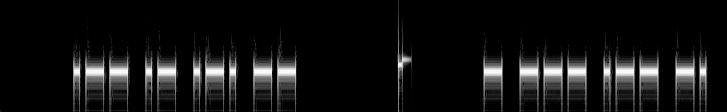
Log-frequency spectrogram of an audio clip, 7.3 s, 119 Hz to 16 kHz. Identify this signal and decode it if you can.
Morse code, heard as a keyed tone, about 20 wpm, 700 Hz. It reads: WARM TOWN
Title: Sentences from Top 500 Words - New Word Drill - 20wpm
